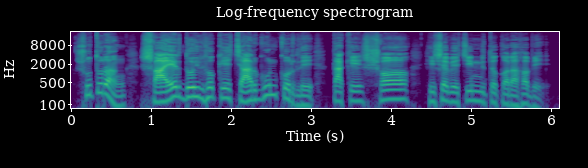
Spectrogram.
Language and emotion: Bengali, neutral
